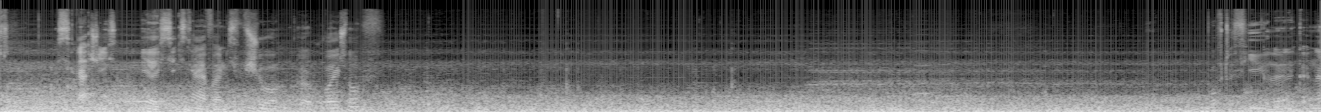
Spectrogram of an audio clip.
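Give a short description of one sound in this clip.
Fire roars in a loud rumbling blast.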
